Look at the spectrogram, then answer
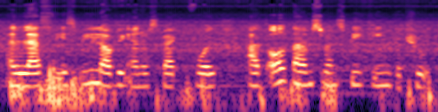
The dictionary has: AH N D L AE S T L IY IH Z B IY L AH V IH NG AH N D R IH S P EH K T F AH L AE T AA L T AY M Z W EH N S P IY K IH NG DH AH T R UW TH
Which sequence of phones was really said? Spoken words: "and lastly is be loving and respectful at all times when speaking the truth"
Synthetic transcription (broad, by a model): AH N L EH S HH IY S B IY L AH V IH NG AH N D R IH S P EH K T F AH L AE T AA L T AY M S W EH N S P IY K IH NG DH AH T R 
